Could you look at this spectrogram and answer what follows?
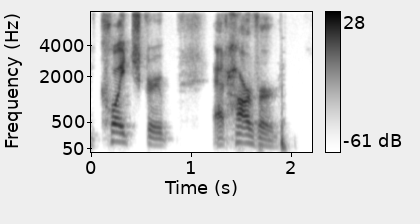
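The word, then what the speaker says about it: Keutsch: is the couch well i imagine it's pronounced like my name coich group at harvard right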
